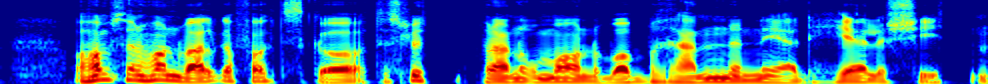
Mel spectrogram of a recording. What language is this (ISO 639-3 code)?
nor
